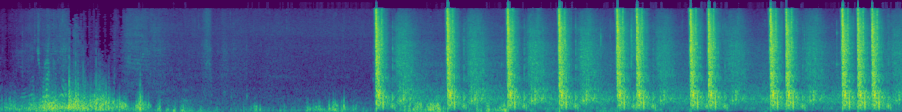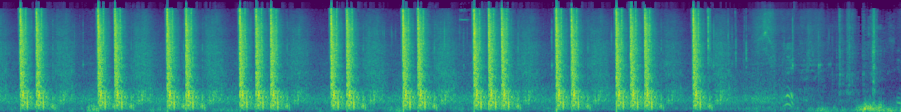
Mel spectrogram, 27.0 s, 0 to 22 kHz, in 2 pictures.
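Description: A C93 Sporter rifle fires steel-case .223 rounds at an outdoor range, sharp loud shots in a steady evenly spaced string after a short windy lead-in, with wind buffeting the microphone and some low talk early on.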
